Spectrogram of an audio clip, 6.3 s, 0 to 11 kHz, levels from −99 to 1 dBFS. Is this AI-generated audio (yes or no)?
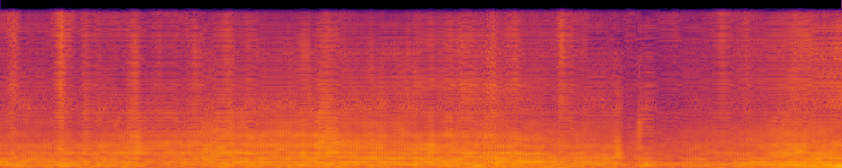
yes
